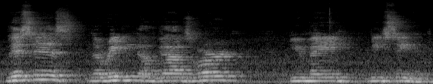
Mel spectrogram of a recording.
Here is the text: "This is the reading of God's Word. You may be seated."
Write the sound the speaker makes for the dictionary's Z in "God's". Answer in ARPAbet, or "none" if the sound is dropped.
Z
